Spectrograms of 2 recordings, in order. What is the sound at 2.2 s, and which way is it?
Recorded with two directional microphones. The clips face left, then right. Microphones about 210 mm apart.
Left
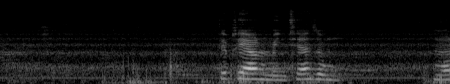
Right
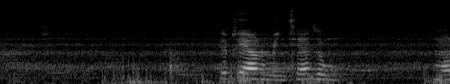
A woman's voice, 20° left (ahead or behind).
